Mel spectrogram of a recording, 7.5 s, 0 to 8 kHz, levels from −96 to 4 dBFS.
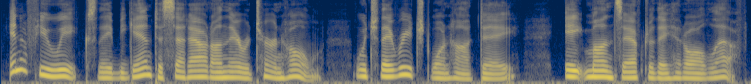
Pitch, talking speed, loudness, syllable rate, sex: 170 Hz, 210 wpm, -17 LUFS, 4.7 syllables/s, female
